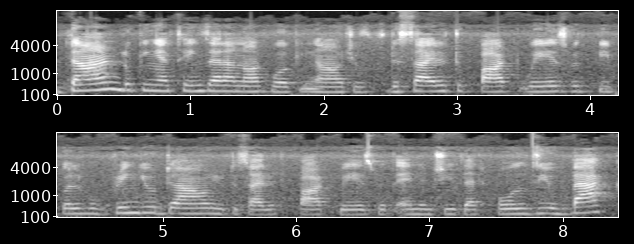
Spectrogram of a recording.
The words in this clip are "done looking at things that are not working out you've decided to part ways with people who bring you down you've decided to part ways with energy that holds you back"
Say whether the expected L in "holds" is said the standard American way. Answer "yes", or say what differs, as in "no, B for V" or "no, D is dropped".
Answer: yes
